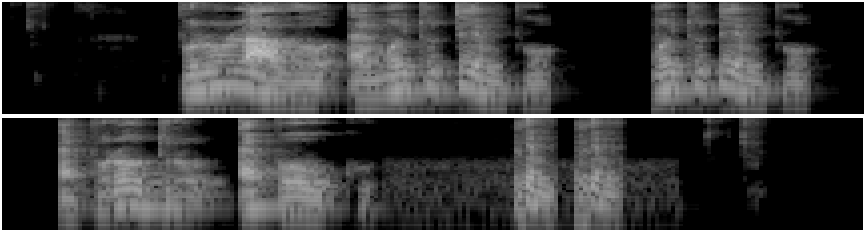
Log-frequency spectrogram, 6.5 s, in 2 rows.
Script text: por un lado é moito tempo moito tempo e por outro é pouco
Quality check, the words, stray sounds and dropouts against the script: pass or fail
fail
